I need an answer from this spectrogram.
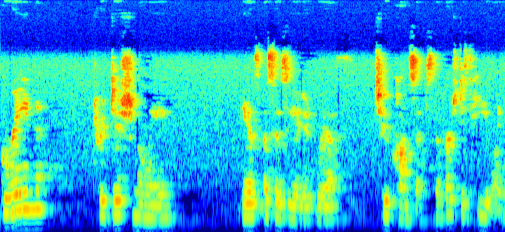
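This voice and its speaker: With an Appalachian accent, a woman speaks at a fairly low pitch using lively intonation. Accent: Appalachian country. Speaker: spiritual life coach, card reader. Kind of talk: oracle card reading monologue. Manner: casual, with hesitations.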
